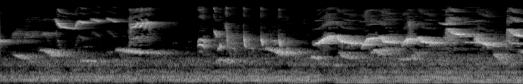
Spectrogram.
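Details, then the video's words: Orange-headed thrush teler-style masteran song: scattered chirps and whistles building to a dense, fast stretch of warbling, with a low humming drone in the background. "20 MENIT MASTERAN ANIS MERAH TELER"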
